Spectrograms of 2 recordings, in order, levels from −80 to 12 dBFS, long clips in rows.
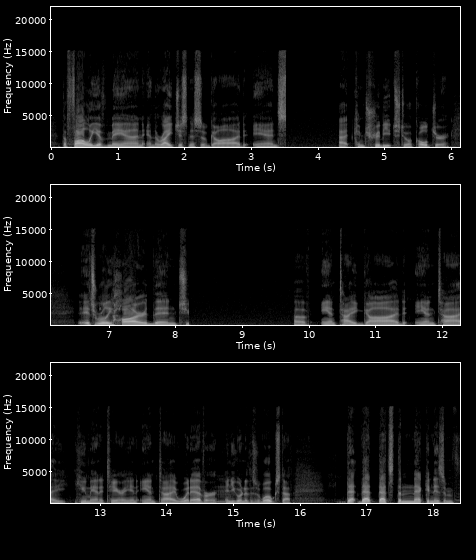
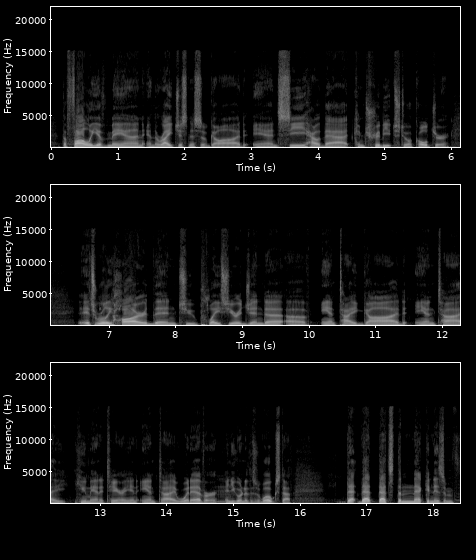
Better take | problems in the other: second | audio cutting out; at 3.5 s for 1 s and at 8 s for 1.5 s

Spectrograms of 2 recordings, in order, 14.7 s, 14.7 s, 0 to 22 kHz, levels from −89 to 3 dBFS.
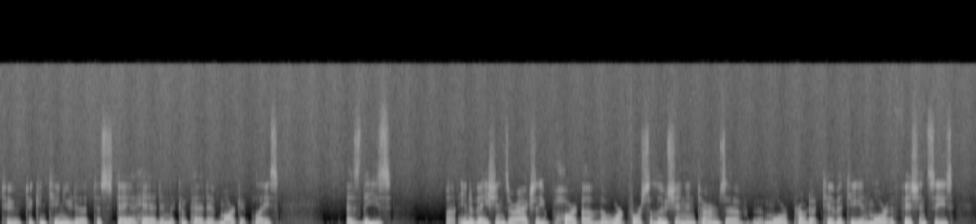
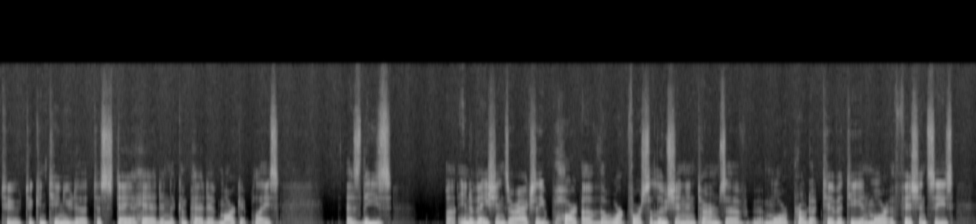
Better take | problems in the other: second | hiss; loud; throughout; 9 dB below the speech; faint in the second

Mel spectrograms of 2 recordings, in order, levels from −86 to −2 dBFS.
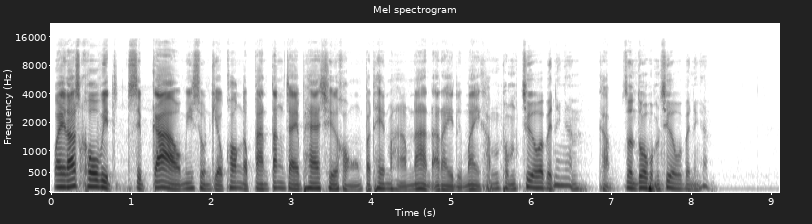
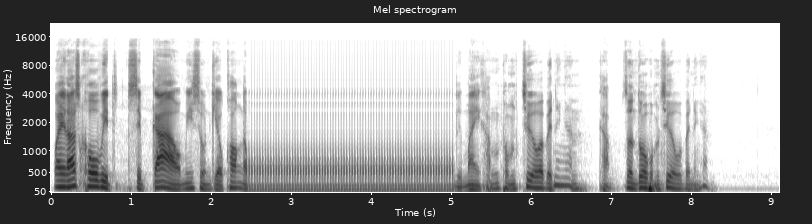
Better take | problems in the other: first | audio freezing; at 2.5 s for 2.5 s

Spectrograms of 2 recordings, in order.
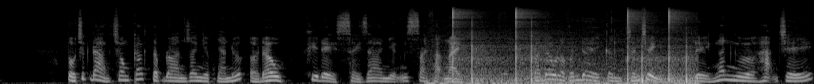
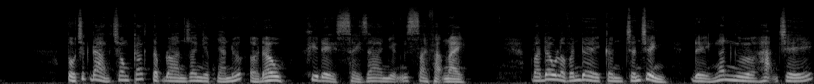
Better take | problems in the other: second | keyboard typing; loud; from 4.5 to 7 s; peak 4 dB above the speech

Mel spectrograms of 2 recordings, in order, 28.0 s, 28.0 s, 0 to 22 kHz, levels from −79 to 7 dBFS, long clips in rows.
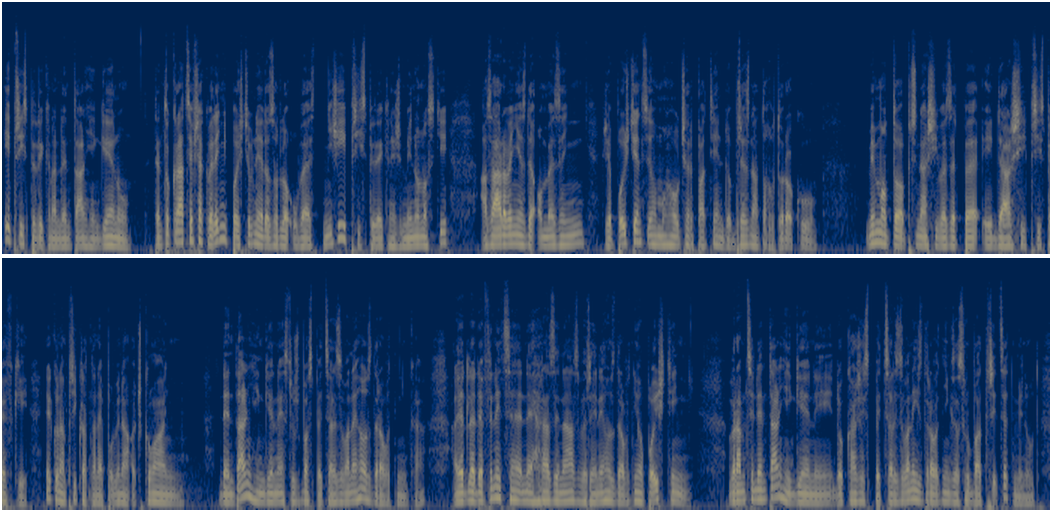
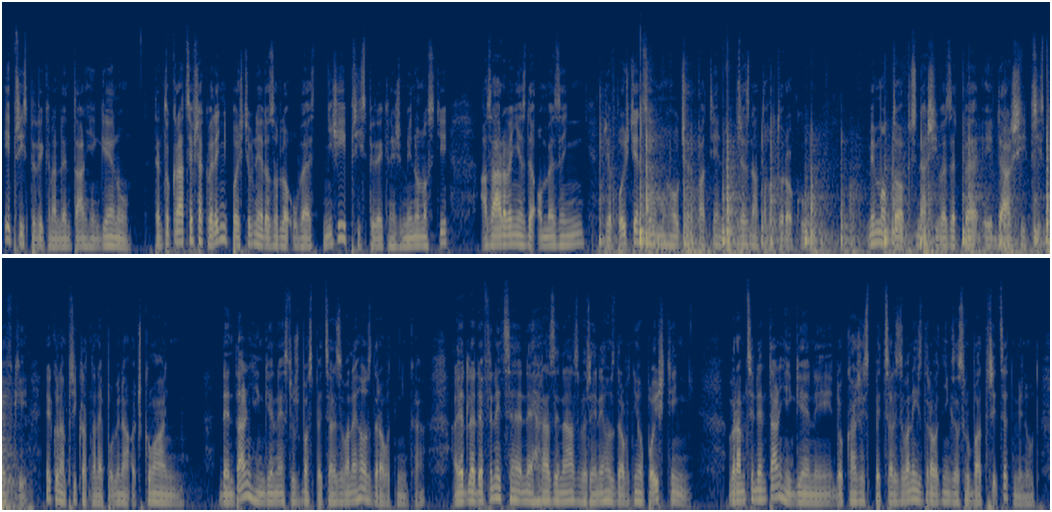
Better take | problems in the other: first | footsteps; loud; from 8 to 14 s; peak 5 dB above the speech

